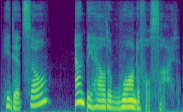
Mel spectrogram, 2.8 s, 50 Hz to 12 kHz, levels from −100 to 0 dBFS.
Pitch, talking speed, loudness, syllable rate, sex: 180 Hz, 175 wpm, -17 LUFS, 5.4 syllables/s, female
